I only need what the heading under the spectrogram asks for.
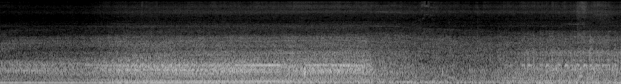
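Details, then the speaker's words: Heavy truck with new remanufactured Cummins N14 diesel pulling out under heavy load, recorded on phone: deep, even drone, no knocks, misses or rattles; healthy engine under load. "Oh yeah? Oh, Stevey is tight. There you go, Stevey, that'll get her. Putting that new motor through his paces."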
